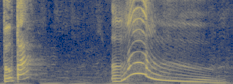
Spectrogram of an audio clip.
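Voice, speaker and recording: A woman's voice: extremely high pitch, wildly swooping pitch, drawn-out words, faint music behind, exaggerated voice. A woman voicing a small, cute game creature who speaks only in questioning, wordless babble. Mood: curious, cute.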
